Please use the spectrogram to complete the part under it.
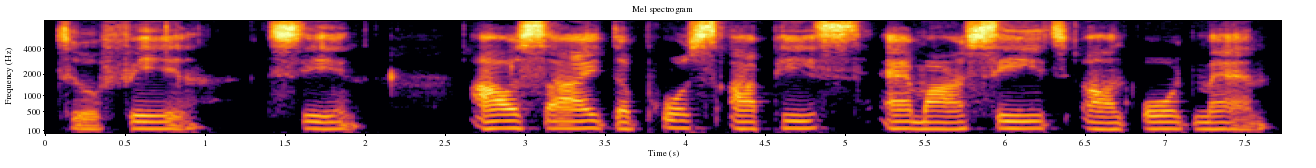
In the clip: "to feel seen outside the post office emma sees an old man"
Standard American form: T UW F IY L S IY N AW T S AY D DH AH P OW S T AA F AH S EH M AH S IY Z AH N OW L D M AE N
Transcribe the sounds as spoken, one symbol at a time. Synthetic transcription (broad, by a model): T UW F IY L S IY N AW T S AY D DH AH P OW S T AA P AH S EH M AH S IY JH AH N OW L D M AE N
